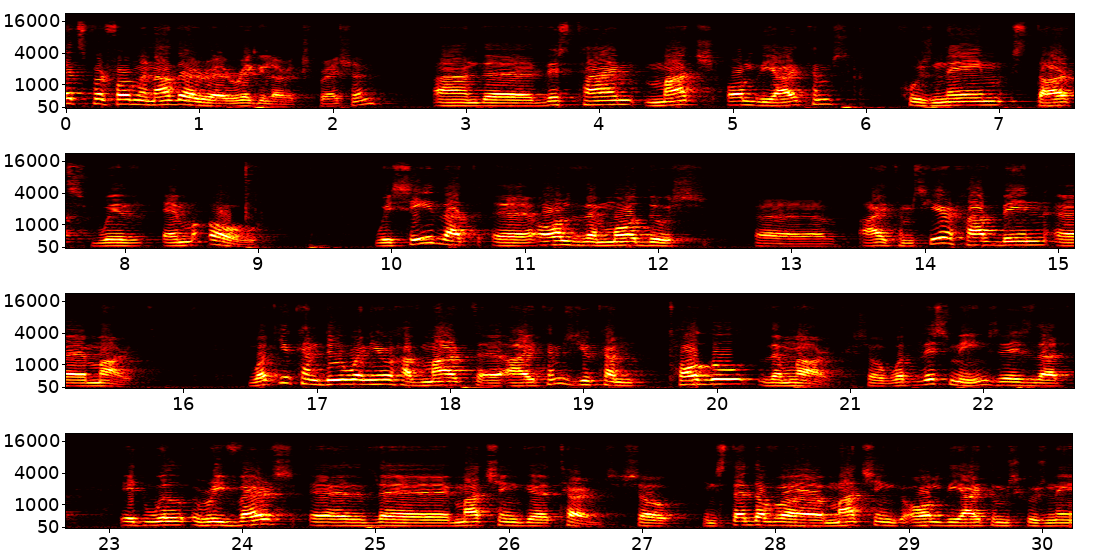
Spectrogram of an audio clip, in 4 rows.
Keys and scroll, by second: 1.5 %, 3.1 m, 6.2-7.0 typing, 8.9 Return, 21.8 t.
